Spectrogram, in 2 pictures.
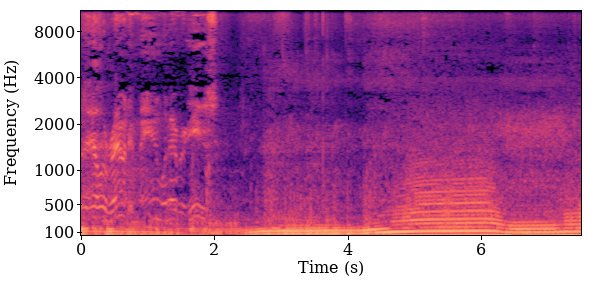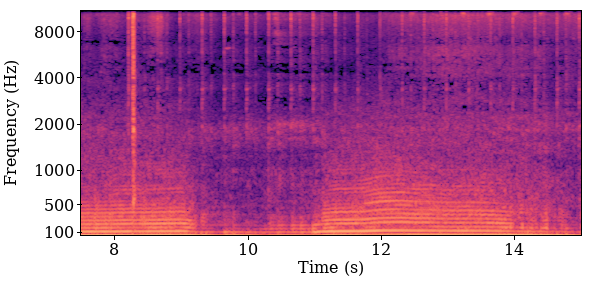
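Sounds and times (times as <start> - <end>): car engine hum in cabin: 0.0 - 15.0
sharp click: 8.2 - 10.1.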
